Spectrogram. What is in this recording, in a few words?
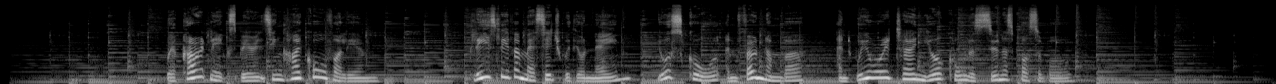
Voicemail, IVR; LovelyVoice; Illuminate Publishing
